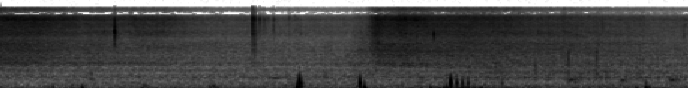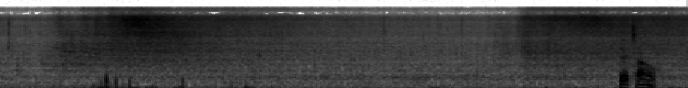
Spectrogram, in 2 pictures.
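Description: Pancake batter deep-frying in hot oil, a steady sizzle that flares up four times, about every five seconds, as fresh spoonfuls of batter go in. A few light knocks of the spoon come in between.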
